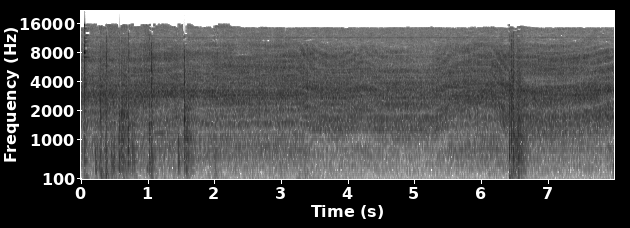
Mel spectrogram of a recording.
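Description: Steady hiss of an acetylene soldering torch's flame. Scrapes and clicks come from the hot soldering copper being handled in the first two seconds, and there is one louder scrape or knock about six and a half seconds in.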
